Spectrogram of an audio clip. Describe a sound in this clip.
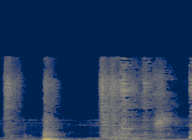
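A person taps on a register's touchscreen.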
